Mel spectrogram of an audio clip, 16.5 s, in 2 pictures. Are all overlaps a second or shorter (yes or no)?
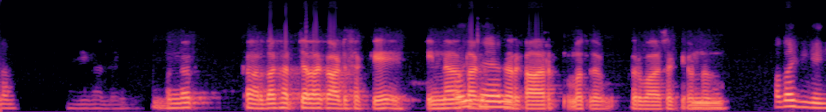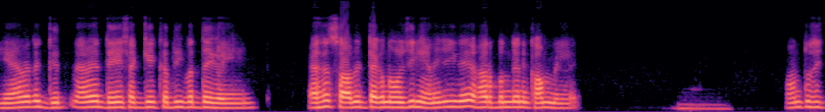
yes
